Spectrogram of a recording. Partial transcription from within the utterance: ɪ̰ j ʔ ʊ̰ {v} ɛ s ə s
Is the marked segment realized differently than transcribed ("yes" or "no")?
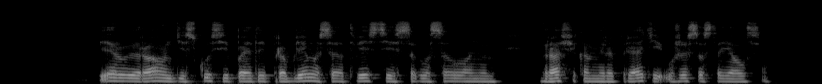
yes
